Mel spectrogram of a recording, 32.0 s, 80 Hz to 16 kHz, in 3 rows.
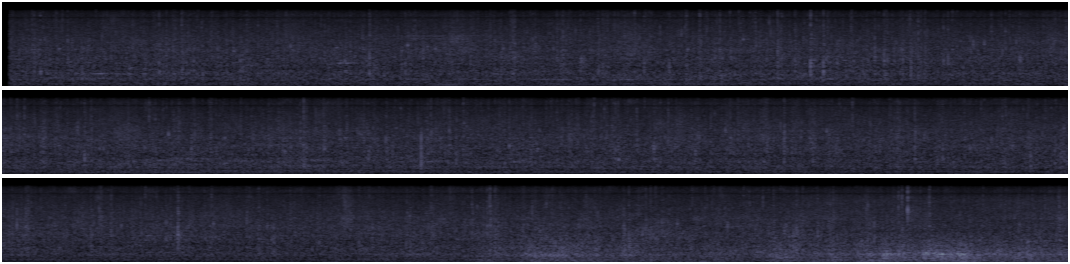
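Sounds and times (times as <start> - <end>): rain drops splashing: 0.1 - 31.9
rain hissing: 21.8 - 31.9.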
